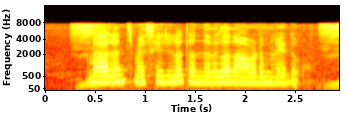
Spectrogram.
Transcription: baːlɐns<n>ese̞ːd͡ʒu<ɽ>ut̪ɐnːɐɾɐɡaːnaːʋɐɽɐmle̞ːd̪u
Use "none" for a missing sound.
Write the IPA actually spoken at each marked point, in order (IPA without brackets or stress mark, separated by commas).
m, l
